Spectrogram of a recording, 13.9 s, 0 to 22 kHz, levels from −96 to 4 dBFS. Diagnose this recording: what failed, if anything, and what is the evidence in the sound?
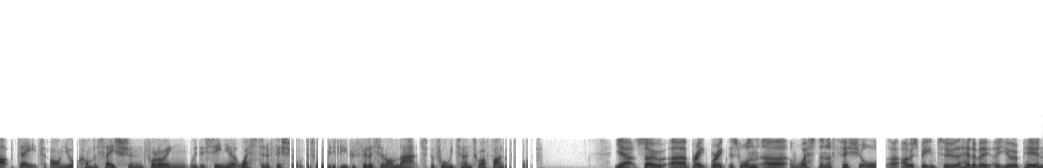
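Packet loss filled with silence (network stage) cuts hard-edged holes into the speech at 0.98–1.04 s before "conversation following with the", scattered through 3.86–4.54 s before "you could fill us", 6.72–7.16 s after "we turn to our", and 11.68–11.82 s. The gaps come in steps that fit 20 ms packets, each lost one replaced by silence.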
